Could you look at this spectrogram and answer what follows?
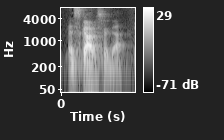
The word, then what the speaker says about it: Escarcega: Close. Escarcega. Yeah.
